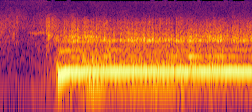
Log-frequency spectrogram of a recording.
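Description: boat whistle

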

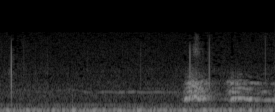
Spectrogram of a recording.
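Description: dog howling

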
